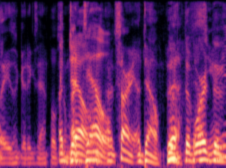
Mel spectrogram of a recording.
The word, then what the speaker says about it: Adele: any momentum I agree chat room saying uh Adel is a good example sorry Adele the word the name I always just mispronounce every the name that Steve literally just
